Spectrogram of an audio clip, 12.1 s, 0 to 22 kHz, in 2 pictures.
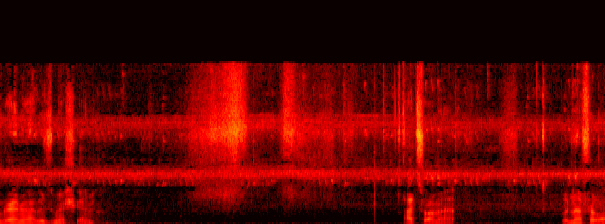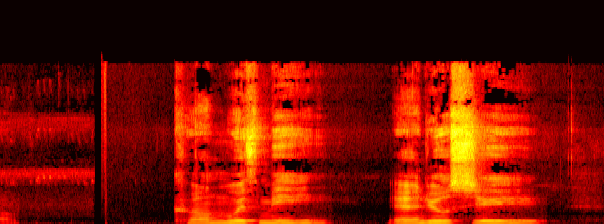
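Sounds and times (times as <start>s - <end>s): crickets chirping: 0.0s - 7.1s
short soft hiss: 1.9s - 3.4s.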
